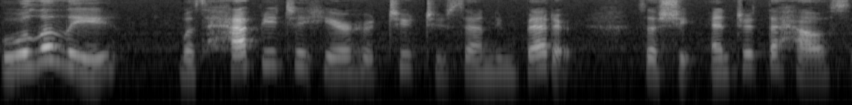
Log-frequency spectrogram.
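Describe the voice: Someone reads the text aloud plainly.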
